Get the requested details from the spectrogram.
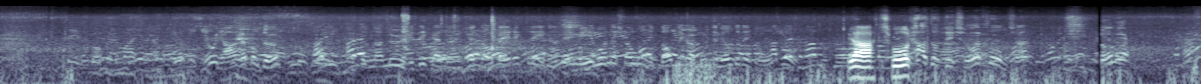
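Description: Several men talk casually close by outdoors.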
